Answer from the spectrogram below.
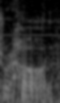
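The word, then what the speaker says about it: Rehan: out to rahan ahed I did ask rahan when he first came into the side last year how you know pronunciation he prefers he said his mom prefers rahan so he he doesn't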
